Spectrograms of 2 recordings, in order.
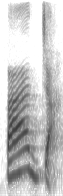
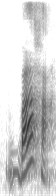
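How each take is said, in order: First: The middle consonant is not an h sound. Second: The middle consonant is an h sound. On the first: The speaker calls it wrong. "that word is not pronounced as vaya" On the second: The speaker calls it right. "the J has an H sound, okay? So we say baja"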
